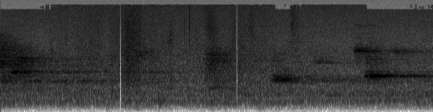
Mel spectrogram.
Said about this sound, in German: Ja, das, das sind die Geräusche einer Höhle, in der Wasser tropft. Mhm. So ein richtiges Höhlenfeeling.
